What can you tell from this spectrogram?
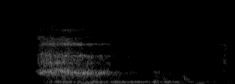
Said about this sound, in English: My little sweetheart is yawning.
